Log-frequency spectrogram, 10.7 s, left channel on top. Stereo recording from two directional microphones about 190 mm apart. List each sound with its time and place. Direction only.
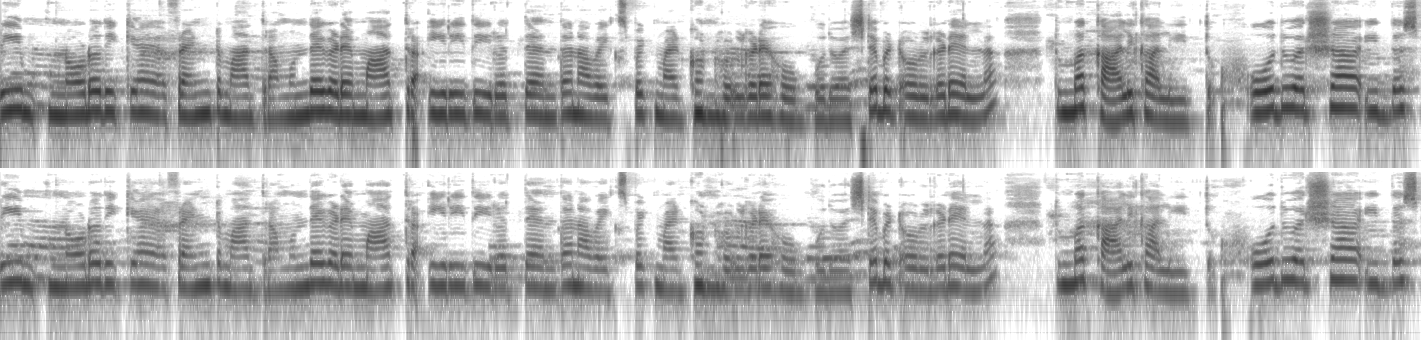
0.0 s a woman's voice: 20° left (ahead or behind)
